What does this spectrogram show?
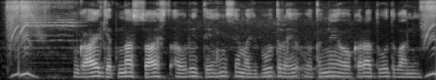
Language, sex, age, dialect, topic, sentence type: Bhojpuri, male, 25-30, Northern, agriculture, statement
